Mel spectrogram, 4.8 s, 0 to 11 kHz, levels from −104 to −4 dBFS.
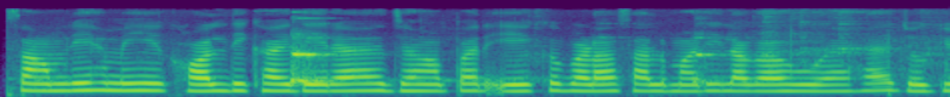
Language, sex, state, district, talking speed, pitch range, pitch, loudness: Hindi, female, Chhattisgarh, Raigarh, 225 wpm, 220-235 Hz, 225 Hz, -22 LUFS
